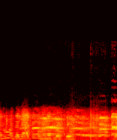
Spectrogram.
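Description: A rooster crowing, one long drawn-out call.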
